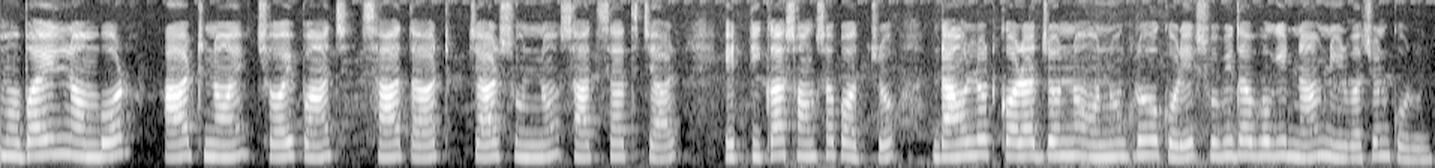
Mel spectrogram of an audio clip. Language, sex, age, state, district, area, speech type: Bengali, female, 18-30, West Bengal, Howrah, urban, read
